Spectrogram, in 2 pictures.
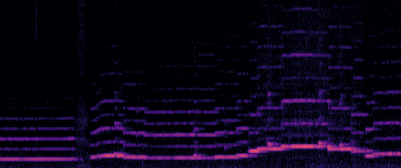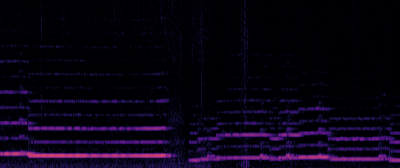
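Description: Background music: a solo melody on a flute-like wind instrument, one line of held notes that climbs to its highest notes about halfway and then falls back, with two short breaks.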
